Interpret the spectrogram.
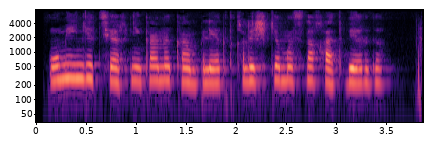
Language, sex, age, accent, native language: Uzbek, female, 18-24, Toshkent shahri, Uzbek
